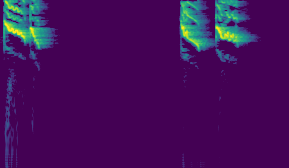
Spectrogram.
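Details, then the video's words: High, sharp twin chirps from a male buxtoni Oriental white-eye singing ngalas style, each note falling quickly in pitch; one pair opens, then a second pair follows after about a second and a half of quiet hum. "Suara Ampuh Pemasteran Burung Pleci Bustomi Ngalas Ikutan Bunyi"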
